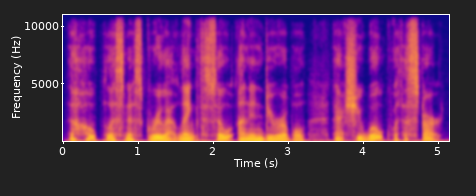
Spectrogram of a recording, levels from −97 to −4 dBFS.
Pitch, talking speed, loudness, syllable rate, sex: 170 Hz, 150 wpm, -17 LUFS, 4.5 syllables/s, female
